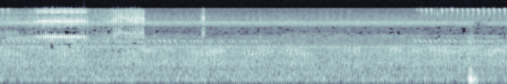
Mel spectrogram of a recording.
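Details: Insects singing in a dense, steady chorus, with sharp, pulsed high-pitched trills near the start and a continuous shimmering hiss underneath, plus a brief low thump near the end.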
